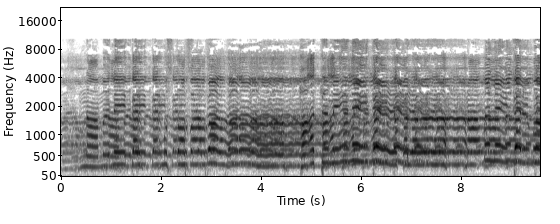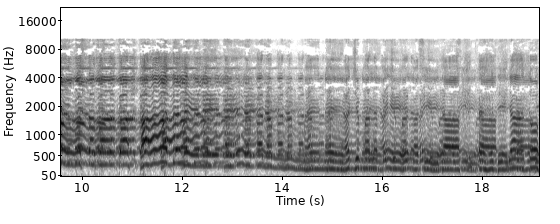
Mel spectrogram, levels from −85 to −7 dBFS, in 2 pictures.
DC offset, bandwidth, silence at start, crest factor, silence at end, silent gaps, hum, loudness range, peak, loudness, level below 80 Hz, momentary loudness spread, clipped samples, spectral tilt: under 0.1%; 11 kHz; 0 s; 16 dB; 0 s; none; none; 8 LU; 0 dBFS; -16 LUFS; -62 dBFS; 9 LU; under 0.1%; -2.5 dB/octave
